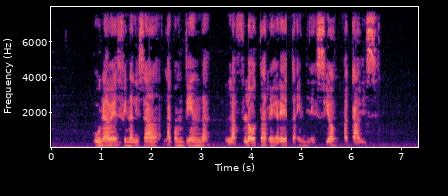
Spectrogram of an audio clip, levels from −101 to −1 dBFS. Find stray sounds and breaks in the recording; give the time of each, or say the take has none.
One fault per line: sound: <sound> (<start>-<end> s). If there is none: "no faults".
sound: dropout (4.7-4.8 s)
